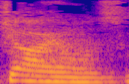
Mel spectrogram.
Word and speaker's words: Giles: It's Giles with a G. It's a G-I-L-E-S, Giles.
